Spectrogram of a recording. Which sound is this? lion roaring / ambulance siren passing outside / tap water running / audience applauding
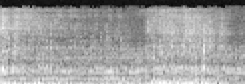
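lion roaring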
